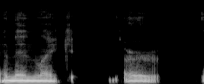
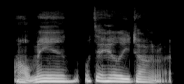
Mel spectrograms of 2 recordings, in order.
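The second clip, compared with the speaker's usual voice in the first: fed-up, irritated, high, angry voice, acted out; 8 semitones higher than usual. Retelling a friend's reply to a request to sound more southern: imitating someone getting mad. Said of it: "he got so mad".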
